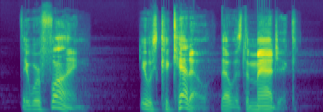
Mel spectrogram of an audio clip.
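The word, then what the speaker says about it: Checchetto: Marco Cacchetto, which we just found out, that's how he pronounces his name, is the secret weapon on Zdarsky's Daredevil and Hickman's Ultimate Spider-Man.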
